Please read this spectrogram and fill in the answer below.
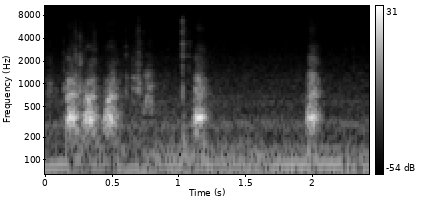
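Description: A dog barking in a quick run of short, sharp yaps, bunched in the first second or so, with one more near the end.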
